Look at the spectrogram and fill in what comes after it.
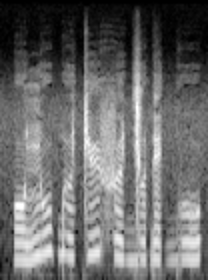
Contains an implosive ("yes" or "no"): yes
